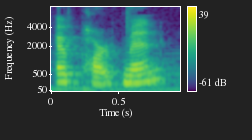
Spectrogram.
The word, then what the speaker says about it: apartment: Apartment. Instead of saying apartment, I'm saying apartment. I'm holding these 2 T sounds.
